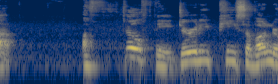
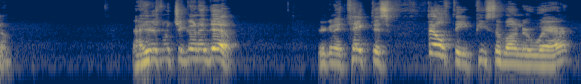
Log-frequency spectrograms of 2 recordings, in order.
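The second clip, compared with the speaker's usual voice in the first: stern lecturing father; 2 semitones higher than usual. Retold or imitated. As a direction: lay down the law to your son.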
